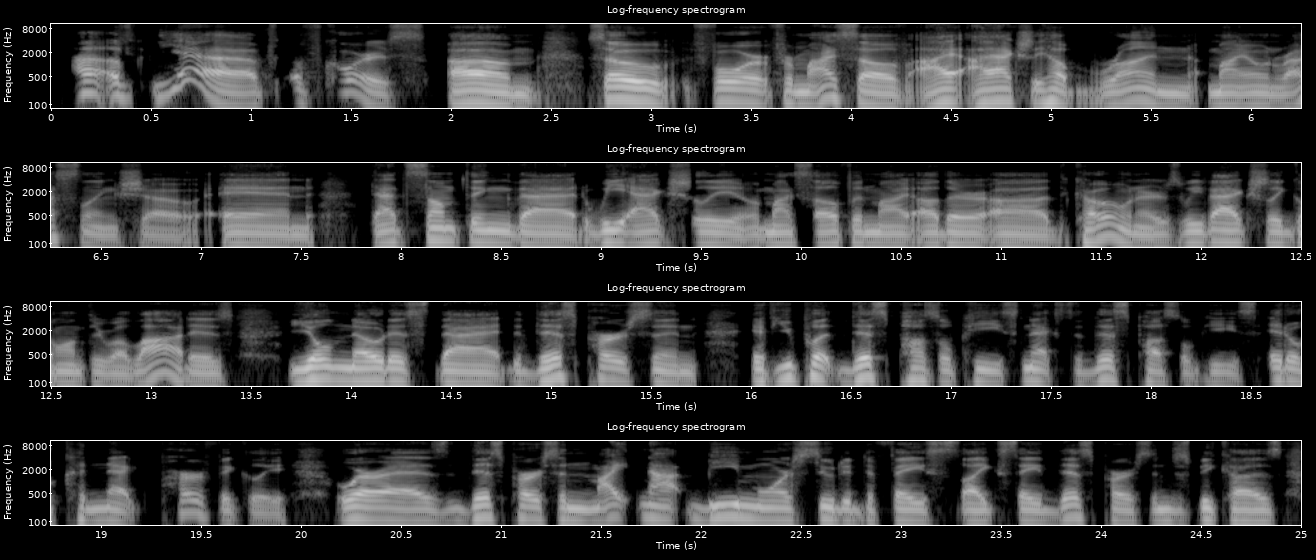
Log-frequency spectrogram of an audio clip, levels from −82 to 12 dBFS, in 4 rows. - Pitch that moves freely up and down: No, average, 3.8 semitones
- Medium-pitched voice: No, low, 100 Hz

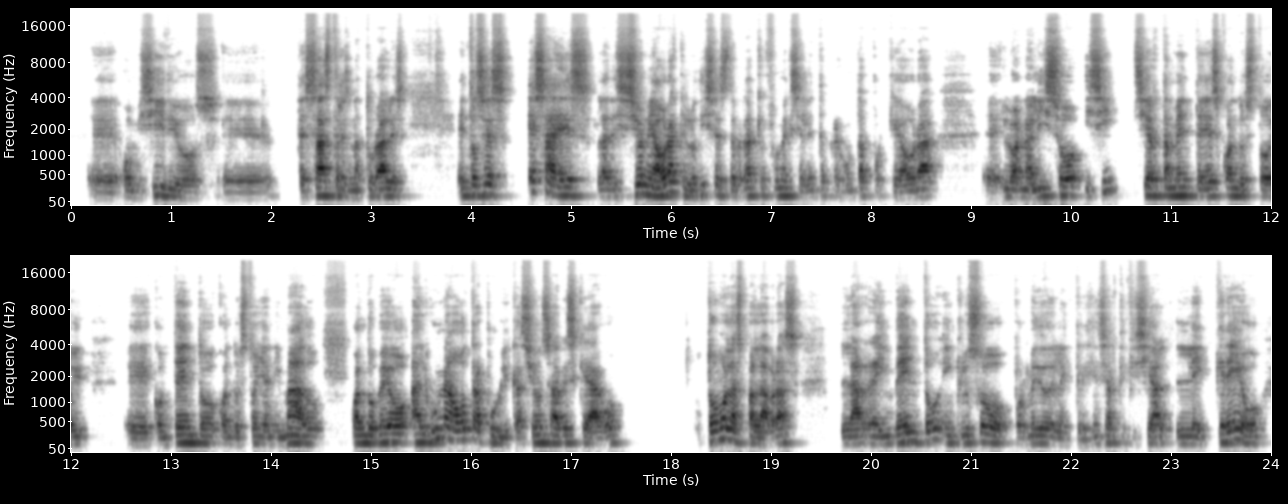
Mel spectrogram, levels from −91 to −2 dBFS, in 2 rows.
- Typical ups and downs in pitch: Yes, average, 3.0 semitones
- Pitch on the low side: Yes, low, 125 Hz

